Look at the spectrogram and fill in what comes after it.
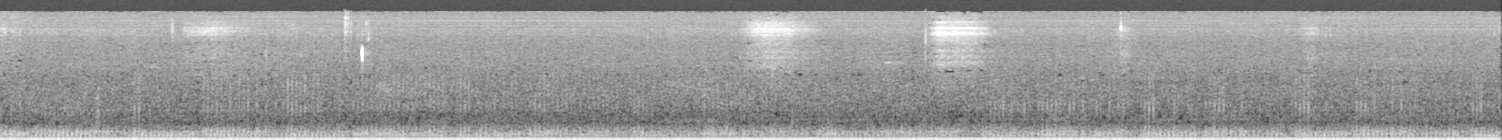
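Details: Purring pet Scottish Fold tomcat asking for strokes: continuous deep, evenly pulsing rumble for the whole stretch, with occasional faint rustling and small clicks from handling.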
